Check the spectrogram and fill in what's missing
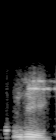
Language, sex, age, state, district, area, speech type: Urdu, male, 30-45, Uttar Pradesh, Mau, urban, conversation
